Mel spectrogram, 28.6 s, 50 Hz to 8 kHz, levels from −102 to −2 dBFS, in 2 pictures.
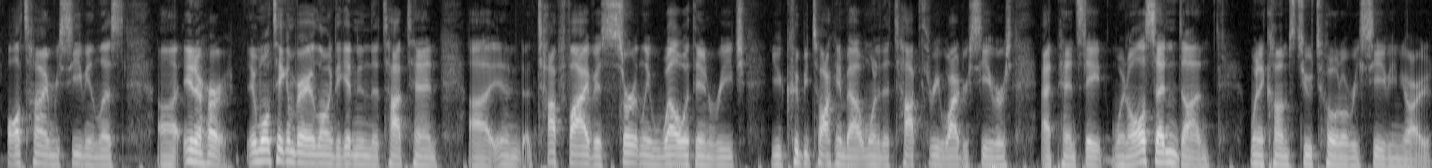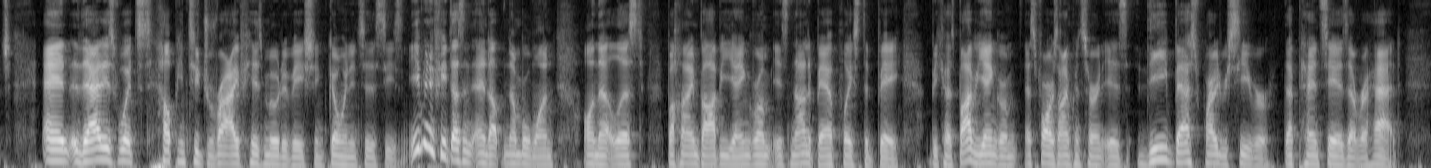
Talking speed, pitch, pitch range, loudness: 225 wpm, 105 Hz, 100-115 Hz, -29 LUFS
